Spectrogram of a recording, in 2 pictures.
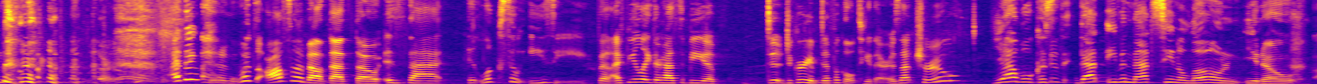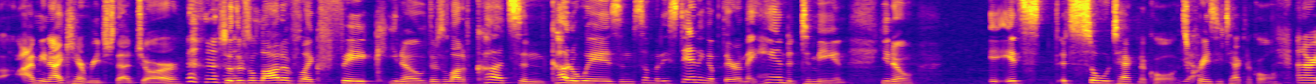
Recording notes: moderated discussion and audience Q&A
